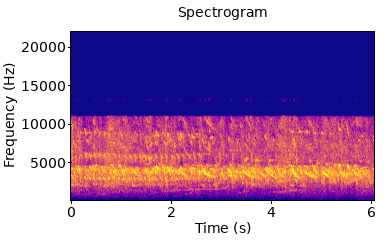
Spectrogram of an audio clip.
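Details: Daybreak birdsong in Zapotitlan de Mendez, Puebla: a thick, continuous chorus of countless high chirping and twittering voices, with a few clearer drawn-out whistles rising above the steady mass of sound.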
